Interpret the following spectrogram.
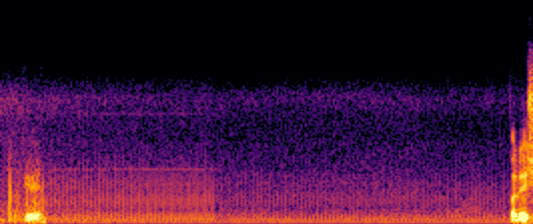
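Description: Steady electrical mains hum, a low buzz with many evenly spaced overtones. About a second and a half in, a faint background hiss cuts out and the level dips slightly, as the mains power goes off.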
